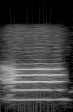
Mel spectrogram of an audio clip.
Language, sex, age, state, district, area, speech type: Assamese, female, 45-60, Assam, Nalbari, rural, conversation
